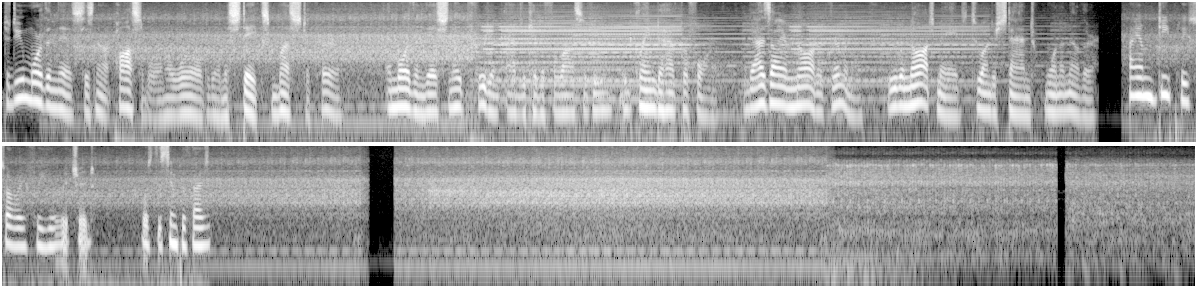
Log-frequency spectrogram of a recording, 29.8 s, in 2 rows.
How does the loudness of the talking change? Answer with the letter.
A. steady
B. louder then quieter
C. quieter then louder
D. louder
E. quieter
A.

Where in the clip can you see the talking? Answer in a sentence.
The talking can be heard from 0.0 to 17.6 s.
